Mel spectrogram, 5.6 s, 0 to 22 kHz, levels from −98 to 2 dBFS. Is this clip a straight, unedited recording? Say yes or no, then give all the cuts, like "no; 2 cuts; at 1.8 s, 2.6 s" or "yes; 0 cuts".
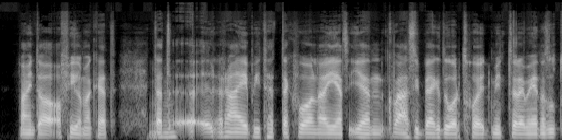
no; 3 cuts; at 2.1 s, 3.4 s, 4.6 s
